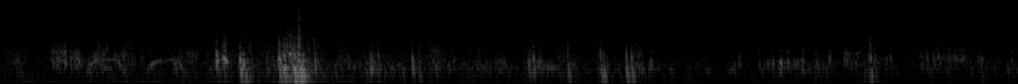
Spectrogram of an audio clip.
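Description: Low gurgles, squeaky rumbles and faint bubbling, ordinary stomach growling, with a few louder thumps.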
